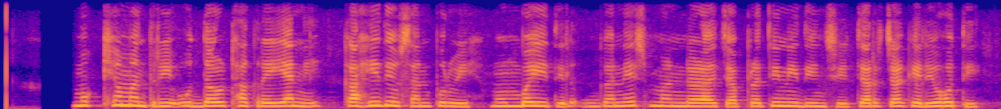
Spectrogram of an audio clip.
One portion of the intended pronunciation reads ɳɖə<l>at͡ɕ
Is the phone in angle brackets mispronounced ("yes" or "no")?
yes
